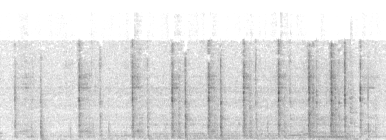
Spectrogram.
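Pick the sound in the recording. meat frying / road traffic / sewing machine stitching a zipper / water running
sewing machine stitching a zipper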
